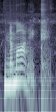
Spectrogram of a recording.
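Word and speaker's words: mnemonic: X Y and Z same Greek root word as the word pneumonic the m is silent in her bag her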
